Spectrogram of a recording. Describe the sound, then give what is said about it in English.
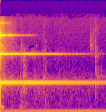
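A single bright bell ding rings out as the signal to reveal answers, slowly fading over a second or so, with a steady low hum running underneath. “When you hear the bell, we reveal our answers.”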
